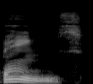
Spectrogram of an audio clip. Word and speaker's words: bangs: When you have s after ng, it makes the nasal sound m, but it also makes a little g sound, but not a hard strong g. These are bangs. Bangs. There's a little g, but it's not bang gz. Softer bangs.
